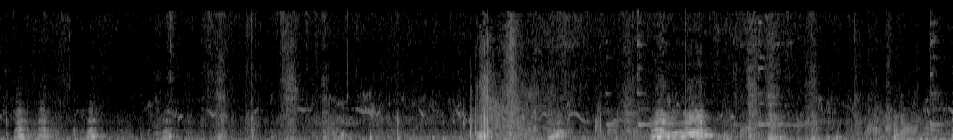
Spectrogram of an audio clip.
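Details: Boer goats, newly acquired breeding bucks, at San Jerónimo Zoyatitlanapan: several short wavering bleats rise and fall amid a noisy farmyard, with scattered clatter and other goats calling faintly in the background.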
